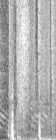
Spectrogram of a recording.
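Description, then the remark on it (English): A person imitates a cow, giving a low, droning moo that swells and dips in short repeated pulses, moderately loud with no other talk. “Is … doing the cow there? Yeah. Yeah. That's his cow.”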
